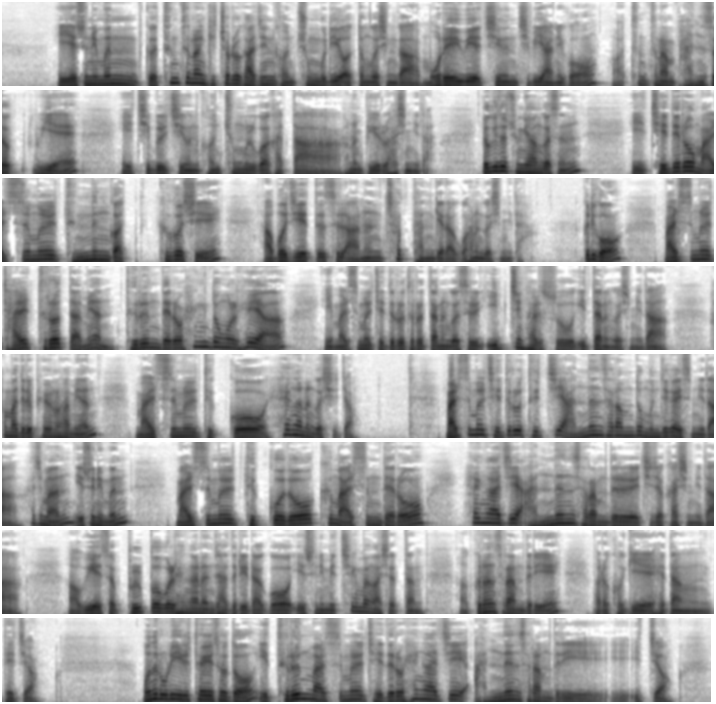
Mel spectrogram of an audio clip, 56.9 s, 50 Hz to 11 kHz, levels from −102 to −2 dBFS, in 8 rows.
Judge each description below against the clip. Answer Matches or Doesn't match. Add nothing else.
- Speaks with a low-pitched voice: Matches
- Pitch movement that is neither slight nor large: Doesn't match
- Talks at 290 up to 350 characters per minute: Matches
